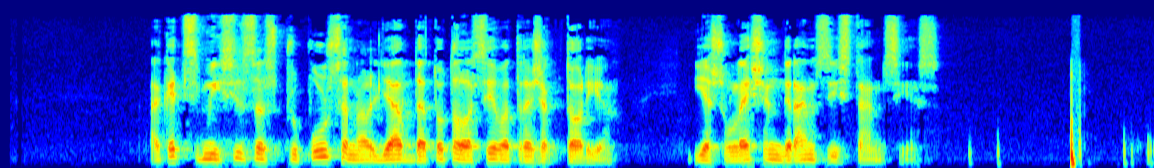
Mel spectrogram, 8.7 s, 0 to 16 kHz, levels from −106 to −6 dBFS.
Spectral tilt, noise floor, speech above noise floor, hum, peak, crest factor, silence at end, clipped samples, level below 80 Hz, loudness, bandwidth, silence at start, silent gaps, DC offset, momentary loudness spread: -3 dB/octave; -82 dBFS; 50 dB; none; -10 dBFS; 24 dB; 0 s; under 0.1%; -66 dBFS; -31 LUFS; 11.5 kHz; 1.15 s; none; under 0.1%; 10 LU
